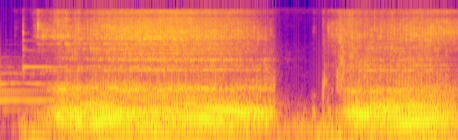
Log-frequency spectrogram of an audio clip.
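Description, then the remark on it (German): A crocodile roar sound effect: a deep, rumbling, loud roar in two long guttural bursts separated by a brief silence, with no voices present. “Da haben wir an der gleichen Stelle berichtet, dass in der Unstrut vielleicht ein Krokodil sich herumtreibt.”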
